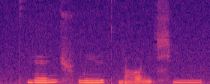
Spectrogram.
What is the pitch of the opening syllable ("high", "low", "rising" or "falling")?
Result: rising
